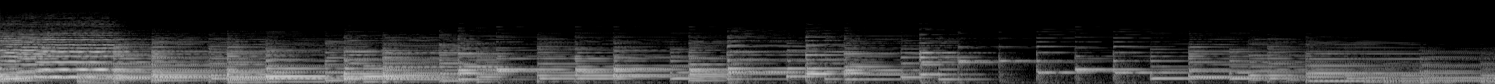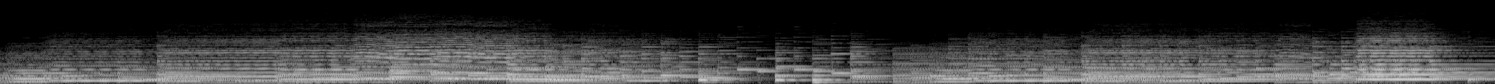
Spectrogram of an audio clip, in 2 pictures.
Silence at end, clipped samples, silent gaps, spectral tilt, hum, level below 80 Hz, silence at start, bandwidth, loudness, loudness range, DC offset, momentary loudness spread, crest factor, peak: 0 s; under 0.1%; none; -7.5 dB/octave; none; -48 dBFS; 0 s; 9.8 kHz; -21 LUFS; 9 LU; under 0.1%; 12 LU; 18 dB; -4 dBFS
